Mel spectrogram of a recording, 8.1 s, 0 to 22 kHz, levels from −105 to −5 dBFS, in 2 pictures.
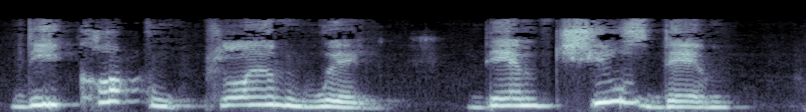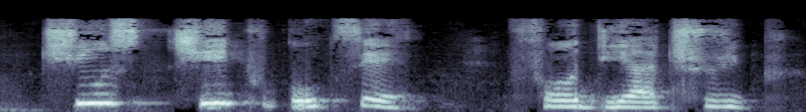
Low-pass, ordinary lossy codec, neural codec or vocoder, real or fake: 10.8 kHz; MP3, 48 kbps; codec, 24 kHz, 1.5 kbps, HILCodec; fake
